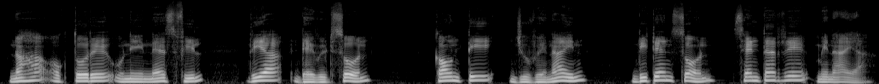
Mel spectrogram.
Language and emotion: Santali, neutral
